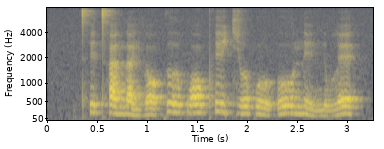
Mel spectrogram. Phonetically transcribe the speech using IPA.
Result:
t̪ʰ e˧˥ t̪ʰ a˧ n a˧˩ j l ɔː˩˧ k ɤː˧ b ɔː˧ pʰ eː˥˨ t͡ɕ ɤː˧ p oː˧˩ ʔ oː˧ n eː˧˩ ŋ e˧˩ w l ɛː˥˨ k̚

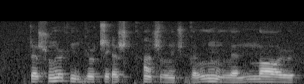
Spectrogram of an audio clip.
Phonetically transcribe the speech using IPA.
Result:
ʈ ɜ ʂ ũ ɹ x ĩ b i ɹ ʈ͡ʂ i ɽ ɜ ʂ kʰ ɑ̃ ʂ lː ə̃ ʃ ɡ ʌ lː ũ lː ɜ nː ɒ ɹ

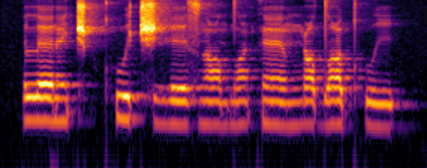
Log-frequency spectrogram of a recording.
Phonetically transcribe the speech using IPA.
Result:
l ɛ ɾ ẽ t͡ʃ kʷʰ ɯ t͡ʃ ɦ e z õ dˤ ũ k ɛ̃ ŋʷ i dˤ ʌ kʷʰ i

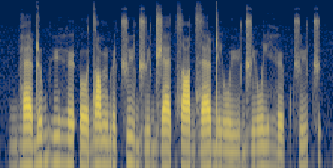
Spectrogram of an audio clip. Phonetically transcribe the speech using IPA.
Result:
bʱ æ ɖ ɯ bʱ y ɦ ø ʔ o d ɑ m b ø t͡ʃ y d͡ʒ y d͡ʒ æ t͡s ɑ d͡z æ ɖ i w y d͡ʒ y w i ɦ ø p t͡ʃ y t͡ʃ

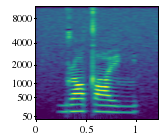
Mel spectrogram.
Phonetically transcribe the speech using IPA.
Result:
ɡ ə˞ tˤ e ʎ

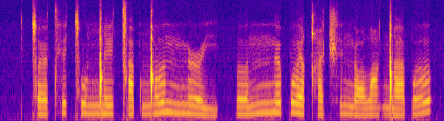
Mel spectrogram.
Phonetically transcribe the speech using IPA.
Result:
ǀ œ tʰ ɪ ǀ u ŋ͡ǃ e ǀ a p ŋ͡ǃ ɤ nː ə˞ j | ɤ nː œ p ɤ j qʰ ɪ t͡ʃʰ ɪ ŋ œ ðˤ a ŋ͡ǃ a p ɤ

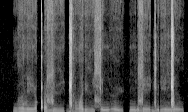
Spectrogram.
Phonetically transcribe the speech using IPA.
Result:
w ɤ l eː y̯ qʼ ɵ ɮ ɨː i̯ ɡ͡ǁ ɨ lˠ ə ɾʲ ɨː ç a ɲ ɵː y̯ | ɲ ə̰ ɮ eː ɡʲ ə̰ u̯ ɾʲ e ŋ͡ǁ ɘ u̯

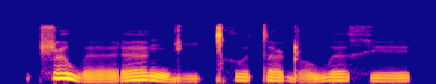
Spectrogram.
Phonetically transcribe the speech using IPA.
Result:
ʈ͡ʂ ʌ˥ w ɜː˩ ɾ ɜː˥ ŋ ɡ iː˩ ǀʰ ʊ˥ t ʌ˥ ɖ ɔ˩ w ə˥ x ɪː˥

